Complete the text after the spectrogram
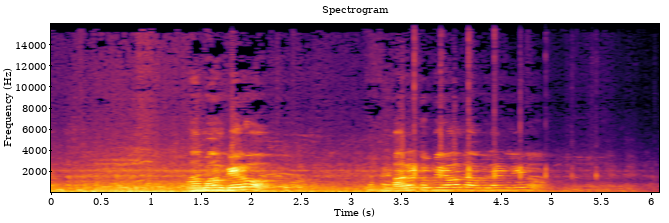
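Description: A man gives a speech loudly through a microphone and loudspeakers, echoing outdoors.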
